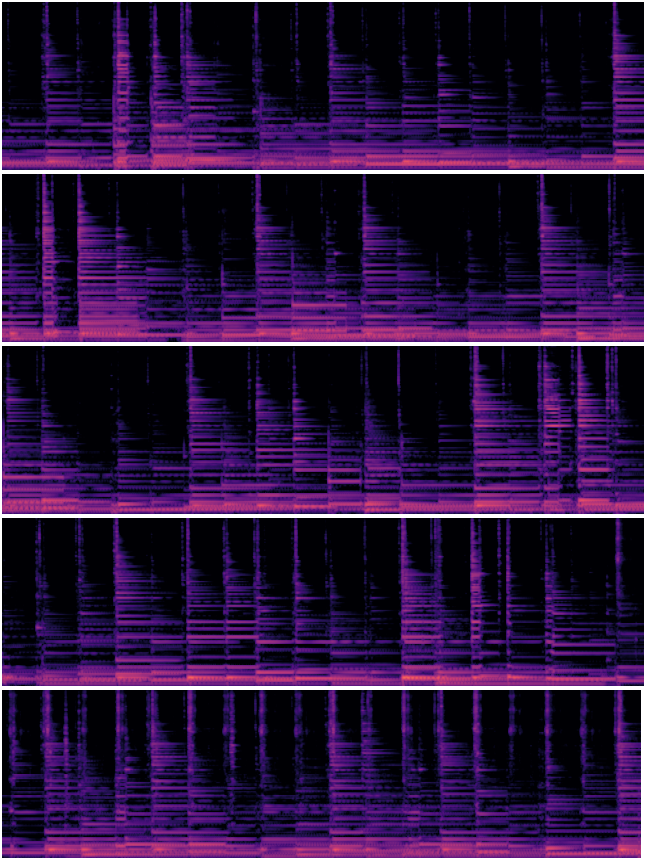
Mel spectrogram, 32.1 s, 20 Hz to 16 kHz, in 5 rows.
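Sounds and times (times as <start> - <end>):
acoustic guitar music: 0.0 - 32.0.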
